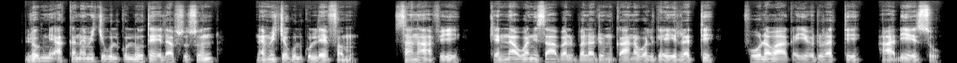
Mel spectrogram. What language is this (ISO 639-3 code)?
orm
